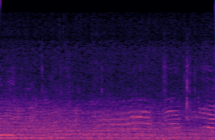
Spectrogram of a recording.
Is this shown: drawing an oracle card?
no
